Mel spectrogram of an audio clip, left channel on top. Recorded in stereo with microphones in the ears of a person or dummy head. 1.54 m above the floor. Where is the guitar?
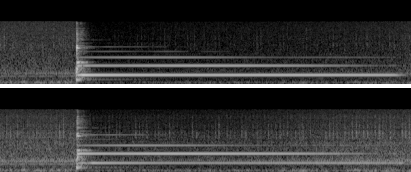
40° left (ahead or behind), 3 m.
